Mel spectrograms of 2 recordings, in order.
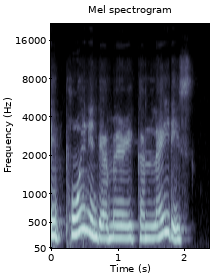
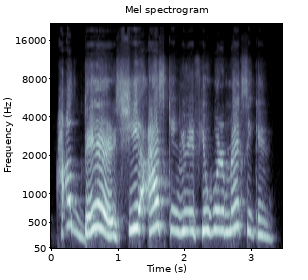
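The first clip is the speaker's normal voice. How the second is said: imitating an offended man, higher pitched; mock outrage; 7 semitones higher, 4 dB louder than usual. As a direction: act out his indignation on her behalf. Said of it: "He was so in fire".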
